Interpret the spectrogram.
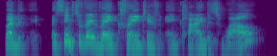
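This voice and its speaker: A man's voice: mid-range voice, very animated, a little fast, husky. Giggly man joking through a game. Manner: giggly, teasing, laughs often. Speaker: gamer co-playing. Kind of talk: casual let's-play commentary.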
